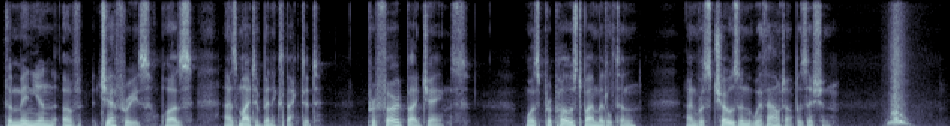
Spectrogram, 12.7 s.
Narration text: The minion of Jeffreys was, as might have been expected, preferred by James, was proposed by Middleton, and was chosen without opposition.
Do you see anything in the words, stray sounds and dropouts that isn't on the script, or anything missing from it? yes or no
yes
